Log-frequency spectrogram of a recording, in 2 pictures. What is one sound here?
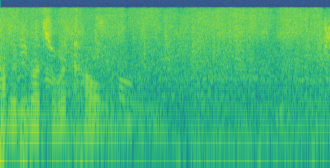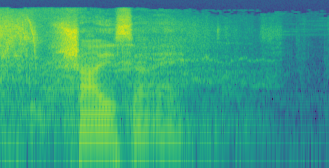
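Game sword clashes and spell effects burst in a fight.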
